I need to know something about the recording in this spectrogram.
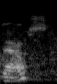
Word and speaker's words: douce: Now the other thing we're going to add to the apples is something that's called powder, I think it's pronounced douce, D-O-U-C-E.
